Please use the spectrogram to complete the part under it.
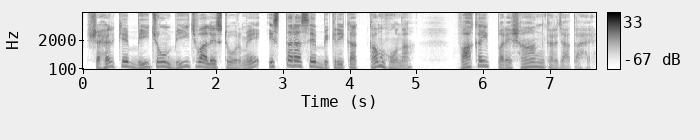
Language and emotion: Hindi, sad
